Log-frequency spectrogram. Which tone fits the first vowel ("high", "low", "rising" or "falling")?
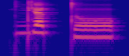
high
